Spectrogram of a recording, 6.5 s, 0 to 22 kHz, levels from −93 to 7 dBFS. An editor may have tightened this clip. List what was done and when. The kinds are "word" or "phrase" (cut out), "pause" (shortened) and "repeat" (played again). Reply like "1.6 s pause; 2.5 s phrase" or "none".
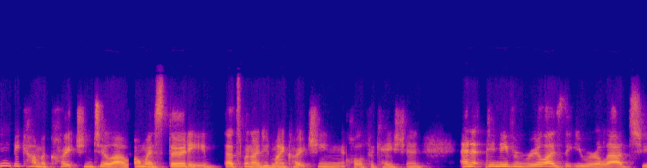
1.3 s word; 2.2 s pause; 3.4 s word; 4.9 s phrase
